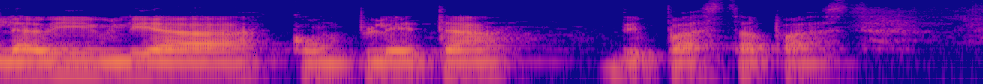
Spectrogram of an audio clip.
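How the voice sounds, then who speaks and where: A man with a normal speaking voice, medium pitch and fairly slow pace. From Colombia, Boyacá. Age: 30s. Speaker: pastor. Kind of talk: interview. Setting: recorded at night.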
